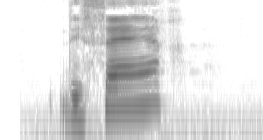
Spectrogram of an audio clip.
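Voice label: "dessert", French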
